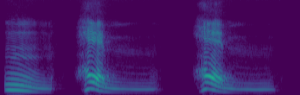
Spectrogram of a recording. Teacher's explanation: The two lips come together.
